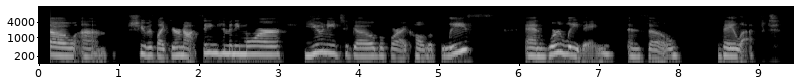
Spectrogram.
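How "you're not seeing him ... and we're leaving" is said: ordinary talk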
